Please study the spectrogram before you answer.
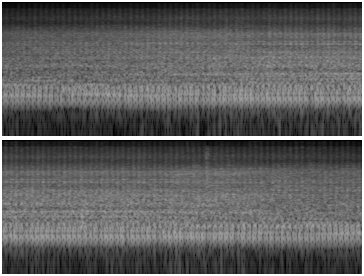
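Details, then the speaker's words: Huskee Supreme riding mower after drive pulley replaced, driving: steady even engine drone with buzzy rattle, no surging or belt squeal; slight residual smoke on old engine, drives normally. "all right so I got everything back on I'm going to show you that it drives like it's supposed to now"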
